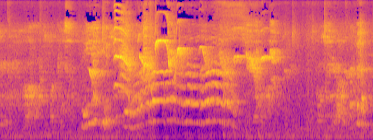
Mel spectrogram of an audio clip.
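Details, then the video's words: Chopi blackbird song with rich, harmonic, bubbling notes and slurred whistles in the middle section. The phrases rise and fall, with a louder cluster of gurgling tones, and a faint human voice may be mixed in. "CANTO DE PÁSSARO PRETO"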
